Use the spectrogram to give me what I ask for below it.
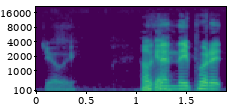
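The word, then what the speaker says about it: Jowy: name is j-o-u-i it's they pronounce it joey okay and they put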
